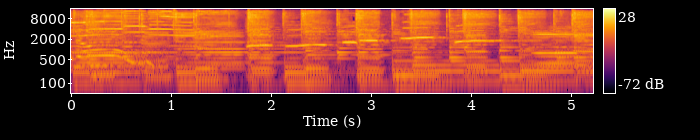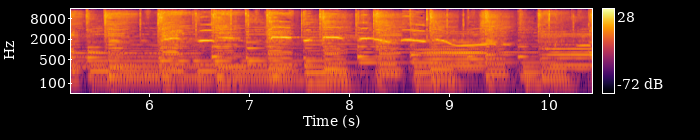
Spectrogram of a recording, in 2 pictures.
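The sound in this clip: A whistled melody rides over full band backing in a pop song, the bright tune gliding between held notes against a steady rhythmic beat for the whole stretch.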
